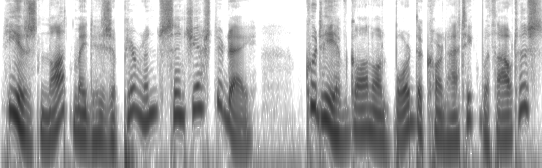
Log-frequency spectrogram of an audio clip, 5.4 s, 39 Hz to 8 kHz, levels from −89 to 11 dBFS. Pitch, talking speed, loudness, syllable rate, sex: 145 Hz, 200 wpm, -20 LUFS, 5.6 syllables/s, male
